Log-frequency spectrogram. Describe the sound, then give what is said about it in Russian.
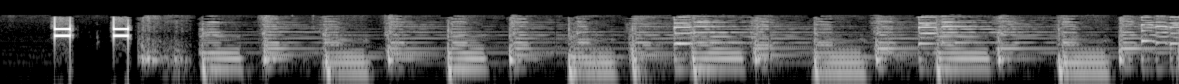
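Two short telephone keypad beeps sound while a call is being connected, then a long run of many evenly spaced tonal pulses repeats steadily and softly. “Давайте я попробую вас соединить с Татьяной Александровной.”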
